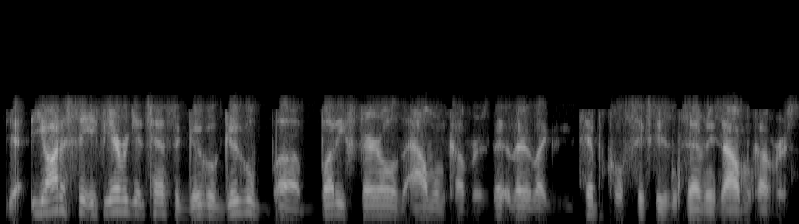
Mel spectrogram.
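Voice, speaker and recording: A man interviewing a comedian, eager and friendly, with frequent laughs and halting restarts. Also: mid-range voice, slightly rough, dry recording. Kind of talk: casual interview chat. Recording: tinny phone-line sound, dry.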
